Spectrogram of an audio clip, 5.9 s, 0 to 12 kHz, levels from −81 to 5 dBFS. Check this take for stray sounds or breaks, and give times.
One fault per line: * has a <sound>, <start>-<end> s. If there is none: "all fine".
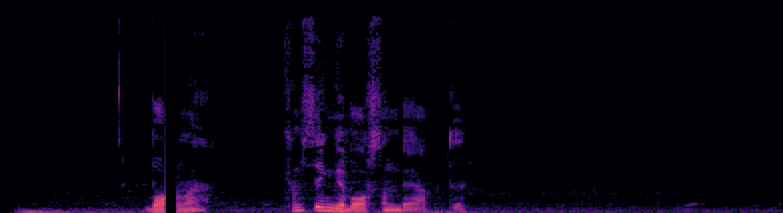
* has a dropout, 1.2-1.3 s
